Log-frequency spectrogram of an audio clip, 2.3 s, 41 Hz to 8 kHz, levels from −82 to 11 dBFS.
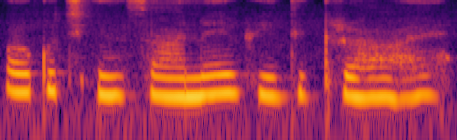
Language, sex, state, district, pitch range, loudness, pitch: Hindi, female, Arunachal Pradesh, Papum Pare, 220-240 Hz, -12 LUFS, 225 Hz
